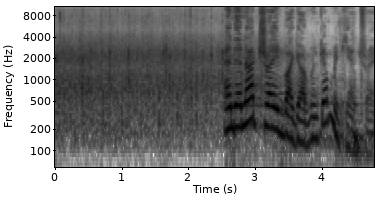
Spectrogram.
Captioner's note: applause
